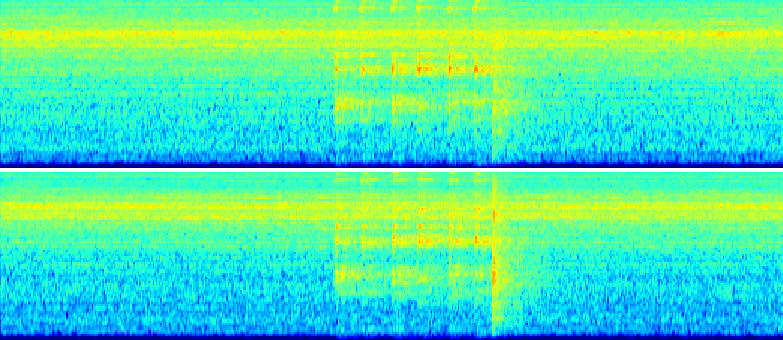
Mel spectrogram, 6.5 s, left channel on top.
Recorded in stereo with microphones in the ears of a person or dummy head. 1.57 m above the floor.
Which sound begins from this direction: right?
A clap, at 4.1 s.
